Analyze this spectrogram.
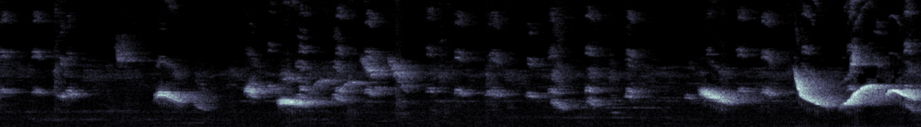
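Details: Green-winged saltator delivering the Chucrinho style very quickly, with scattered short whistled notes and chips building to loud slurred phrases, ending in a bright looping whistle.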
